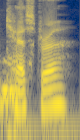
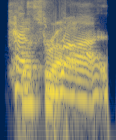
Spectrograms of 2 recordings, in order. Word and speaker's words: Kesra: Wait, did you say her name was Kestra? Kesra. No T.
